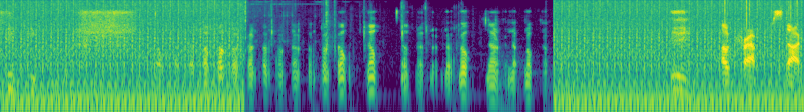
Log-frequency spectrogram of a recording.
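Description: A submachine gun fires rapid bursts.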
